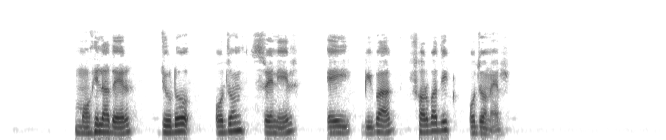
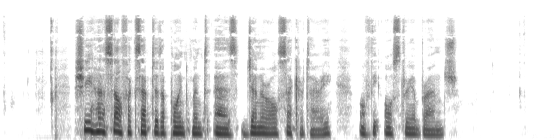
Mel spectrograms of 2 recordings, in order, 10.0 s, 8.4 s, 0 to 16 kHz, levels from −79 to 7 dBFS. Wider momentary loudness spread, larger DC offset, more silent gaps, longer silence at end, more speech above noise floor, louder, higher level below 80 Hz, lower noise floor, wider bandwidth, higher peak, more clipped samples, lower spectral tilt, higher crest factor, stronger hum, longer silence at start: about the same, 13 LU vs 15 LU; neither; neither; first, 2.4 s vs 1.5 s; first, 66 dB vs 54 dB; first, -18 LUFS vs -21 LUFS; second, -56 dBFS vs -44 dBFS; first, -83 dBFS vs -74 dBFS; second, 7.6 kHz vs 11.5 kHz; about the same, -2 dBFS vs -4 dBFS; neither; first, -7 dB/octave vs -5.5 dB/octave; about the same, 18 dB vs 18 dB; neither; first, 1.15 s vs 0.75 s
